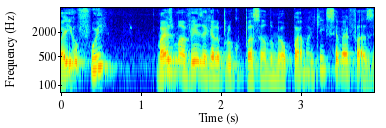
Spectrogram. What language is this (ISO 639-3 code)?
por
